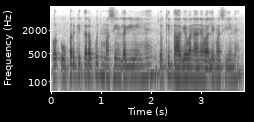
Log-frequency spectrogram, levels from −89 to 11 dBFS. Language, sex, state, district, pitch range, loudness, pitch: Hindi, male, Uttar Pradesh, Shamli, 120-135 Hz, -21 LUFS, 125 Hz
